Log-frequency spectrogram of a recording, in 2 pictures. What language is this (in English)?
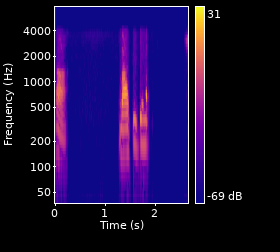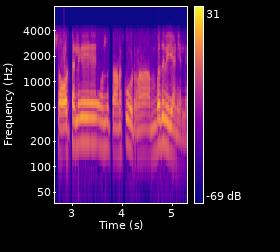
Malayalam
